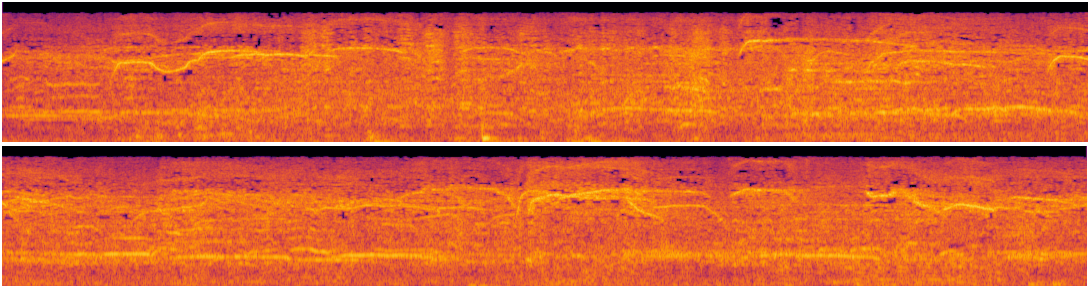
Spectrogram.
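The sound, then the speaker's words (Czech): A large crowd roars steadily throughout as a police intervention unit makes contact with it, many overlapping voices shouting and calling out at once, with occasional louder yells rising above the continuous dense din, fairly loud. “zásahová skupina nadviazala kontakt s davom.”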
